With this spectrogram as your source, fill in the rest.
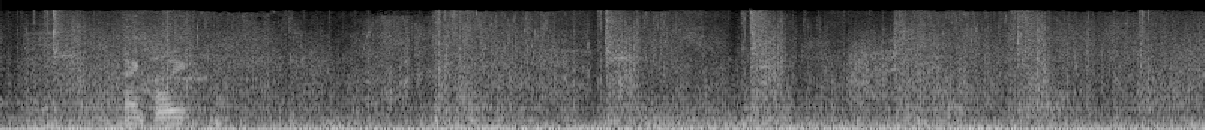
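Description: Metal crashes and bangs ring out in a fierce fight.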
